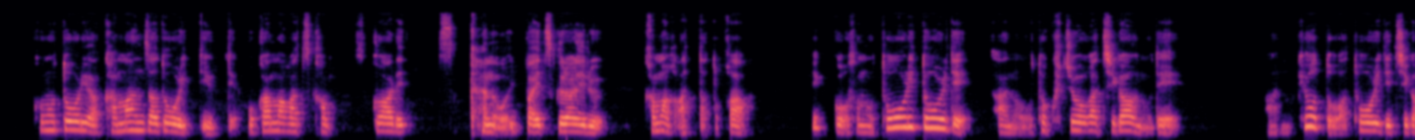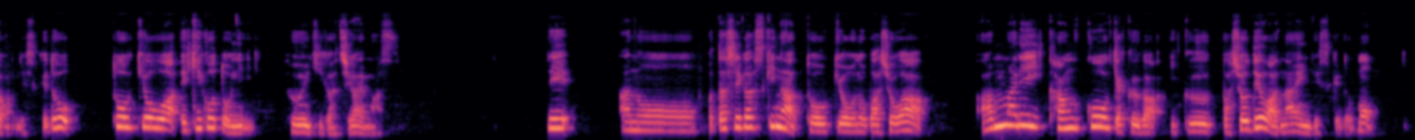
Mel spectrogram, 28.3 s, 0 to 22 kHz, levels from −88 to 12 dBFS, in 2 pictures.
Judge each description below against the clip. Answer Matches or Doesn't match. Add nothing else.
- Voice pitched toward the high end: Matches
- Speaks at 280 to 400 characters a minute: Doesn't match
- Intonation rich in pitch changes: Matches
